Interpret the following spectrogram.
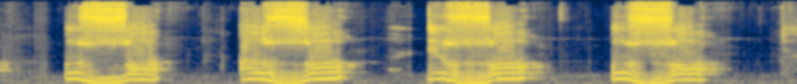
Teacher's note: عین کو آپ نے ذرا مخرج سے اس کے اور ذرا زور لگا کر درمیان حلق سے ادا کرنا ہے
